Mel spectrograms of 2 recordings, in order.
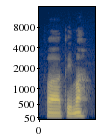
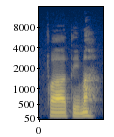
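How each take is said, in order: First: The name ends softly with an 'h' sound. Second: The same.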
